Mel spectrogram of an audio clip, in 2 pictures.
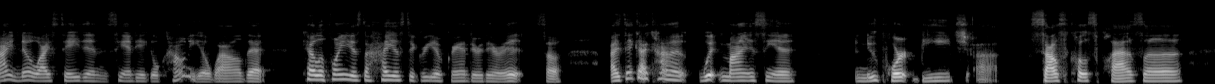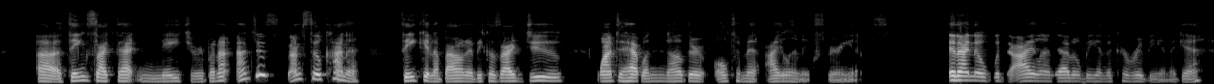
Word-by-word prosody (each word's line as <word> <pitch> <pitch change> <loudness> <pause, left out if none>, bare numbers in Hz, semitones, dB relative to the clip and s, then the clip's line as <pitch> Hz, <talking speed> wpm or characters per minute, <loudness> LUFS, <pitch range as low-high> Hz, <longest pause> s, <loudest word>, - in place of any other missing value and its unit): I 210 +3 -1
know 185 -1 -4
I 160 0 -1
stayed 165 +1 -8
in 150 -4 -9
San 155 +2 -10
Diego 150 -2 -8
County - - -8
a 130 - -3
while, 135 +1 -5
that 145 -1 -2 0.4
California 220 0 +2
is 195 - -4
the 195 - -3
highest 195 +1 -2
degree 175 -2 -7
of 160 -1 -4
grandeur 150 -1 -6
there 140 -3 -5
is. 485 - +1
So - - -4 0.5
I 170 - +3
think 275 +8 -5
I - - +5
kinda 210 -5 -2
wouldn't 205 0 +4
mind 175 +1 0
seeing 150 -5 -3 0.6
Newport 175 +7 +3
Beach, 165 +1 -7
uh, - - -10 0.3
South 155 +1 +4
Coast 165 0 +1
Plaza, 150 +2 +1 0.7
uh, 145 -3 +5
things 175 +4 0
like 155 -2 +4
that 150 -1 +3
in 140 -1 -9
nature. 140 -2 -4
But 145 +5 -1
I 185 - +4
I'm 240 +4 +1
just 440 0 +3
I'm 240 - +2
still 240 -2 +3
kinda - - 0 0.4
thinking 175 -4 +3
about 140 +1 +2
it 140 - -1
because 150 +1 -2
I 150 0 +7
do 170 +1 +1 0.3
want 155 +1 +5
to 160 - +1
have 155 -1 +6
another 150 +1 -1
ultimate 140 -1 -5
island 140 -1 -3
experience, 65 +1 -13 0.6
and 200 0 +10
I 195 - +10
know 180 -3 0
with 165 - -5
the - - -4
island, 155 -2 +1
that'll 150 -1 -2
be 145 -1 -11
in 140 - -11
the 140 - -12
Caribbean 140 - -11
again. - - -8
155 Hz, 180 wpm, -24 LUFS, 145-180 Hz, 0.7 s, and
